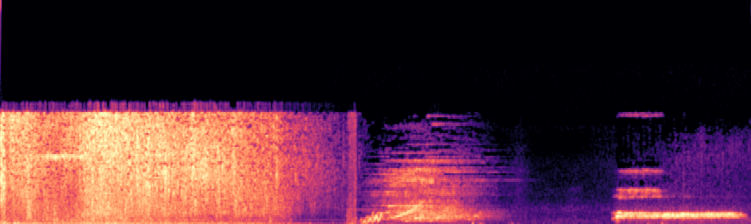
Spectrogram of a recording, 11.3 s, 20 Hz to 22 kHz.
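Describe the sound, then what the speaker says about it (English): A loud explosion in the video game Genshin Impact on PS5 erupts as a sustained broadband roar lasting several seconds. It fades into rumbling debris and then a steady tonal hum. "Was that an explosion just now?"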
